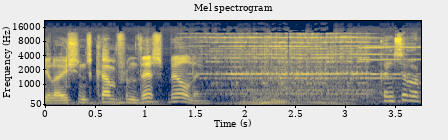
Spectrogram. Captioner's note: telephone ringing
